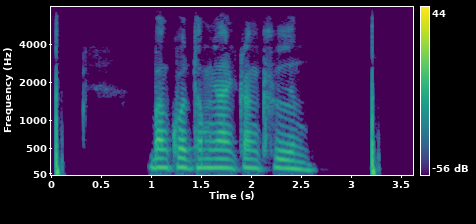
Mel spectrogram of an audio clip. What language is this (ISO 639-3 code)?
tha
